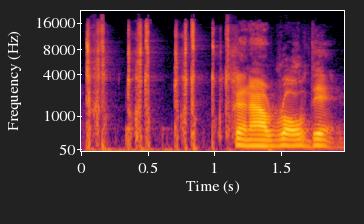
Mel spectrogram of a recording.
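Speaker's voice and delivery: soft clicking hoofbeats, voiceless; imitated horse hooves. Kid riding an imaginary horse to a friend, soft hoof clicks. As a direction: click out a little gallop. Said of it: "I just got on my horse".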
